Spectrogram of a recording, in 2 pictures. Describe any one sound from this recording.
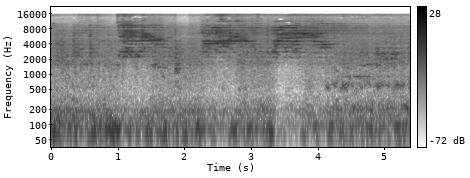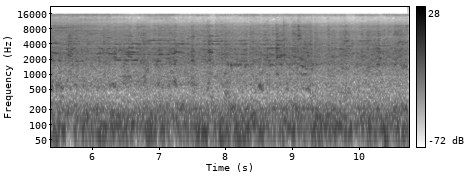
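Freight cars rumble heavily along the rails close by.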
